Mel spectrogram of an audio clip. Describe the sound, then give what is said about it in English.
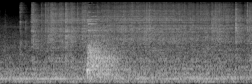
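A busy school metal shop where students measure, cut, hammer and grind small metal plates to prepare for a basic weld: a steady wash of tool noise and a low machine hum, broken by a single sharp metallic strike partway through. No one speaks. “Within a few minutes, the shop is buzzing as each student measures, cuts, hammers, and grinds small plates of metal to prepare for a basic weld.”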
